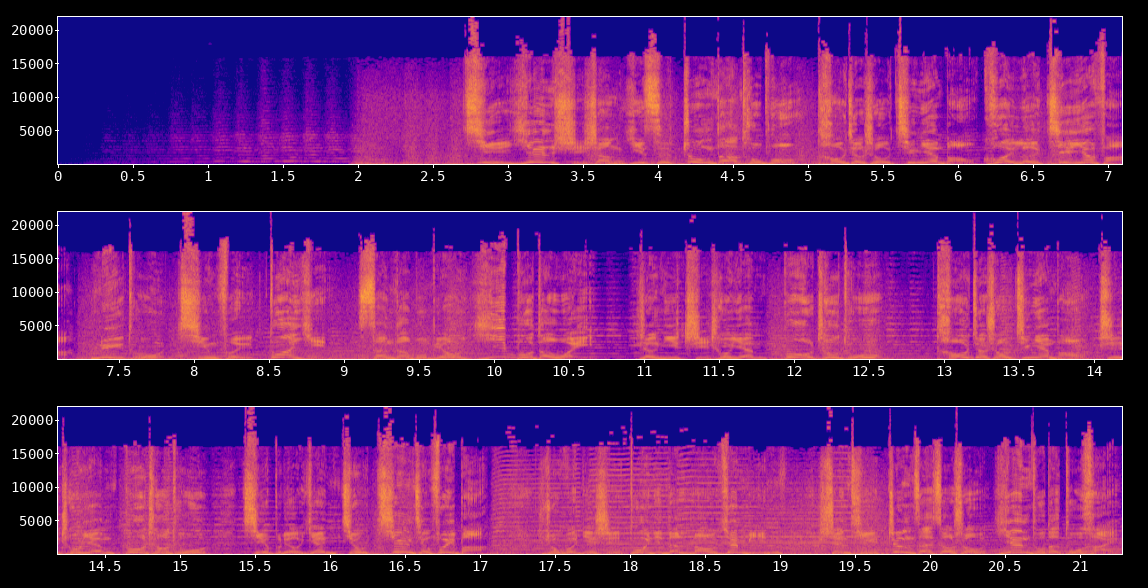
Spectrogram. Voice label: 男 电购 戒烟广告配音

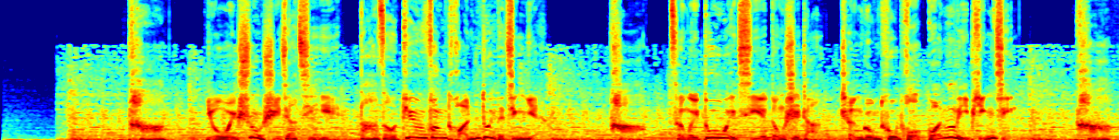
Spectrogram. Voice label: 男 颁奖开场介绍 管理团队

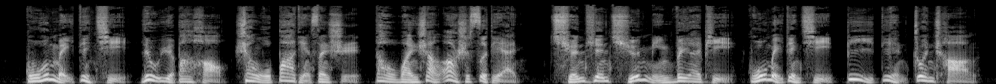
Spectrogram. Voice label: 男 促销广告; 国美促销宣传

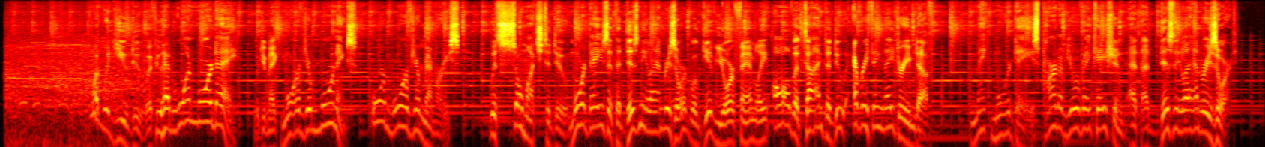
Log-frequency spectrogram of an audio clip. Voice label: 外籍英男, 宣传片; 迪士尼宣传片

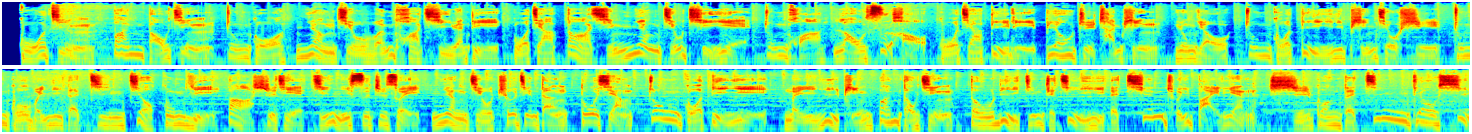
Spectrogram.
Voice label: 男 品牌广告 酒, 国语男声配音; 扳倒井

